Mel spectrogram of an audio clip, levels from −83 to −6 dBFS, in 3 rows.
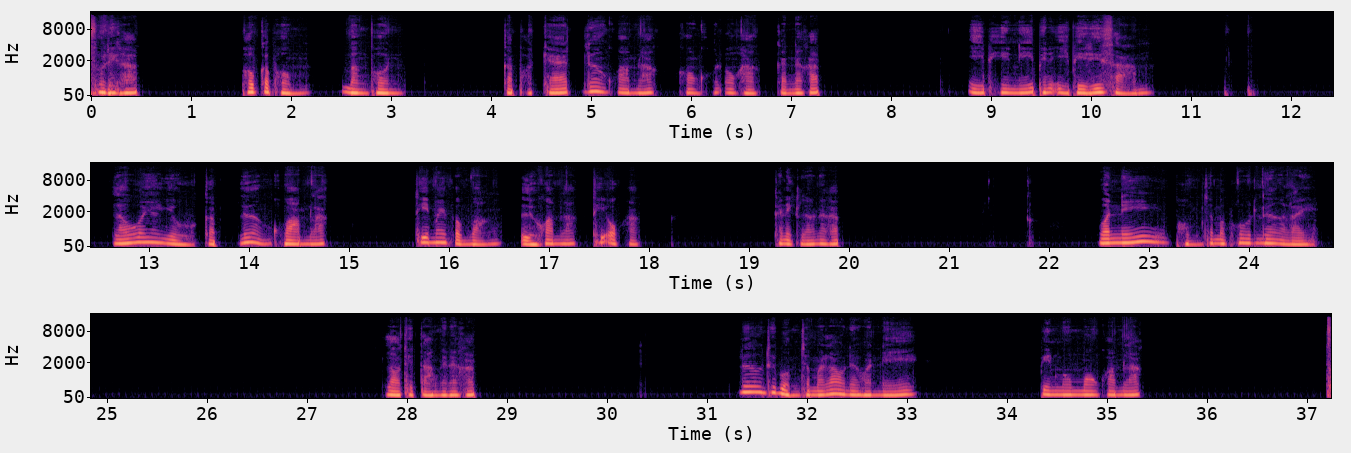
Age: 20-39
